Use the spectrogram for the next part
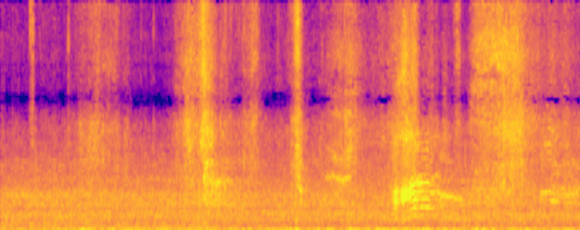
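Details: A stray cat living on the street gives one clear, harmonic meow near the four-second mark that rises and then falls. Two fainter, shorter cries come earlier. A steady low rumble runs underneath throughout.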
